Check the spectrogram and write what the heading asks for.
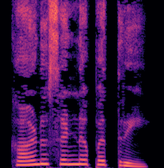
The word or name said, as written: ಕಾಡುಸಣ್ಣಪತ್ರಿ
